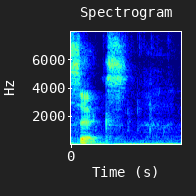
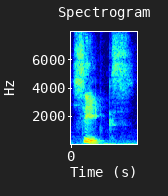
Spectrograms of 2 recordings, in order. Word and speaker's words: Sikhs: as an aside it's actually supposed to be pronounced sikhism and adherents of the religion are called six uh but we here in the united states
